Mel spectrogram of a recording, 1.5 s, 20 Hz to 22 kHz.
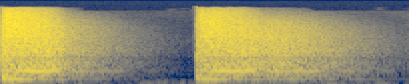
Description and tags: Gated Snare 1 short & 1 long gate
